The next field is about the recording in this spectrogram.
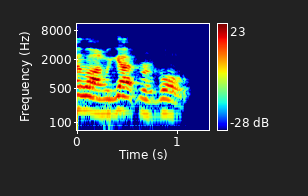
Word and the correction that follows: Revolut: Am I saying it right? Revolut. Yeah,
